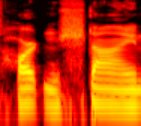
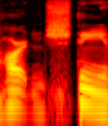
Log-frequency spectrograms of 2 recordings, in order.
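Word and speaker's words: Hartenstein: Now that said, I still don't know if it's Hartinstein or Hartinstein. I do know it's the sh. I know that sound is in there. I just don't know if it's Stein or Steen.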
